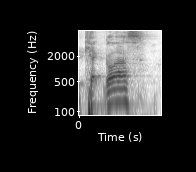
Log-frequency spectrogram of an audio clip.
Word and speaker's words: Quetglas: I say Ket Glass. I thought it was Quetglass.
